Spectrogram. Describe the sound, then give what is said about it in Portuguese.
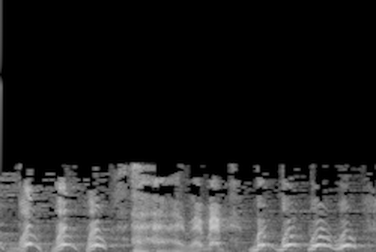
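A dog barks in two quick bursts: three sharp barks, a brief rougher growling sound, then four more rapid barks, loud and clear with no talking. “Eu é que não, disse o cachorro.”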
